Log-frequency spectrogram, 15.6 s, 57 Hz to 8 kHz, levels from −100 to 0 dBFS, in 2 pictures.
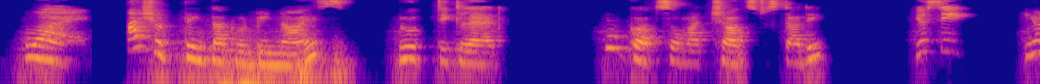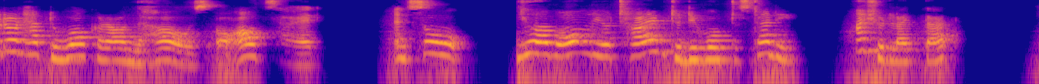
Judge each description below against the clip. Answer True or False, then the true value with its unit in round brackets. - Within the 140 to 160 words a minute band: False (170 wpm)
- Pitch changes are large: True (7.0 semitones)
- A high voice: True (265 Hz)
